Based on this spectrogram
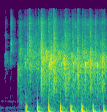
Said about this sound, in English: That's about right. That is, in a room this size, that smattering of applause feels legitimate, right? There are a lot of people here.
